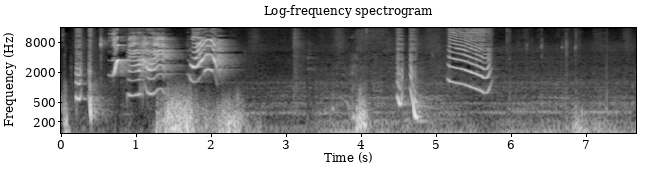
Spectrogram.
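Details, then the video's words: Pet parrot in a small room giving quick sharp chirps, then a cluster of bent, harmonic squawks, followed by scattered clicks and a single long falling whistle-like squawk near the end. "mummy bolta mithu ||papa bolne vala parrot || parrot talking"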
